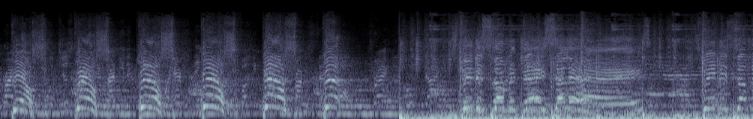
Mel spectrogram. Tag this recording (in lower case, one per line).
music
exciting music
